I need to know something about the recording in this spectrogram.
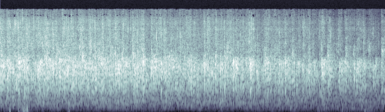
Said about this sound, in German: Großer Applaus in Abwesenheit für Sharon Dodua Otto und Adas Raum.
